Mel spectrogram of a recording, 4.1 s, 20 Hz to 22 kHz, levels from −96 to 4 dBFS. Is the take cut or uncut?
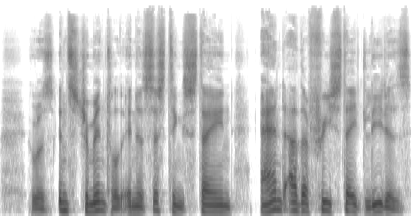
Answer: uncut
